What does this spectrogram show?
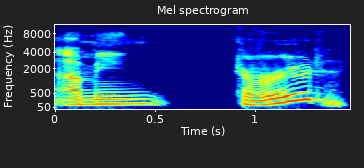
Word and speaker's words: Amine Karaoud: uh not too long ago please welcome in Amin garud co-founder of Old Louisville whiskey thank you thank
